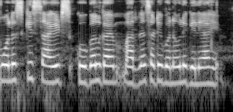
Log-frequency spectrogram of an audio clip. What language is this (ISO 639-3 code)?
mar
